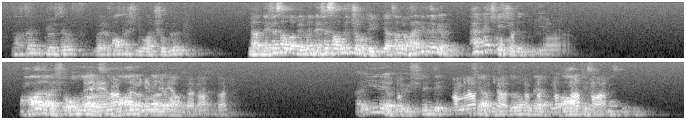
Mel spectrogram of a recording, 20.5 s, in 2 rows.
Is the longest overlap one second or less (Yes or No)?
No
